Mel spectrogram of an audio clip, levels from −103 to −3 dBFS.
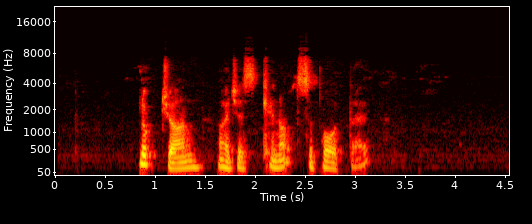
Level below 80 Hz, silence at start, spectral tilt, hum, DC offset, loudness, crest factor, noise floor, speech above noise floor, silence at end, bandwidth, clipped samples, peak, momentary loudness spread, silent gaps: -76 dBFS; 0.85 s; -5.5 dB/octave; none; under 0.1%; -38 LUFS; 20 dB; -83 dBFS; 45 dB; 1.4 s; 9.2 kHz; under 0.1%; -20 dBFS; 11 LU; none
